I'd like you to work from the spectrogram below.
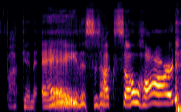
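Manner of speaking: loud, drawn-out groaning complaint; exasperated outburst. Retold or imitated. Stuck in quarantine until tested, loud exasperated venting. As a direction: build to a slow, high, loud whine. Acts out frustration over quarantine.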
